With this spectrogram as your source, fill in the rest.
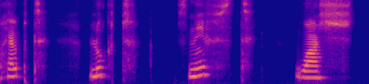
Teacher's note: Dice que la ed la tenemos que pronunciar como si fuera una ligera T. Entonces sería helped, así como hay que exagerar un poquito.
